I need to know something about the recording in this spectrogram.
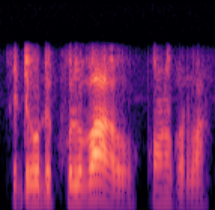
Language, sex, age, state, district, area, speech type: Odia, male, 18-30, Odisha, Nabarangpur, urban, conversation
